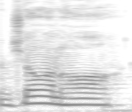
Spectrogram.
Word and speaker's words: Gyllenhaal: Or Gyllenhaal.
